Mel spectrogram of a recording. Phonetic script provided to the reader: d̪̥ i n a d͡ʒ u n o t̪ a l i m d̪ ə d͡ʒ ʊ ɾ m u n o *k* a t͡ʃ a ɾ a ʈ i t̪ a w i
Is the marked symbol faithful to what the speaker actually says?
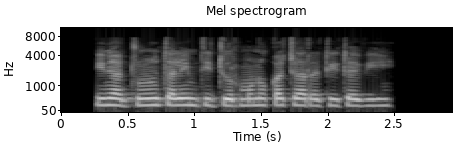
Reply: yes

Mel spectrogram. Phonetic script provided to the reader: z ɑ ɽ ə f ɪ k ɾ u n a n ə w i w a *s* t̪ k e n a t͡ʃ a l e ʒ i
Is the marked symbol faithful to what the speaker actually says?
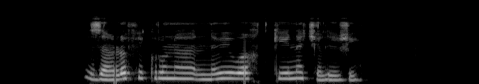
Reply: no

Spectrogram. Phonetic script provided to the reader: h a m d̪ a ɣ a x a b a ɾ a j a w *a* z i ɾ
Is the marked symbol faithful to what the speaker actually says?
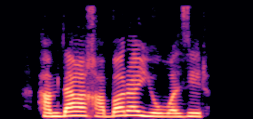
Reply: yes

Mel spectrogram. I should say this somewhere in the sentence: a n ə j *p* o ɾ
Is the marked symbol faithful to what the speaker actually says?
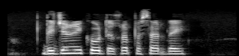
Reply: no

